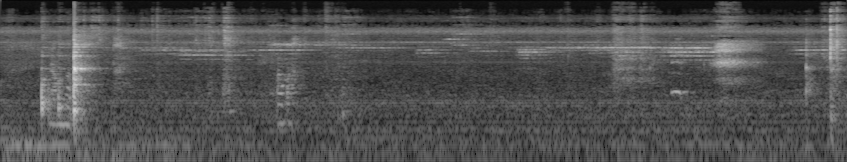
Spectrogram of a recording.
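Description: A metal spoon clanks against a pot of chicken biryani, then quieter scraping and soft clinks as it is served onto plates, with faint background murmur.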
